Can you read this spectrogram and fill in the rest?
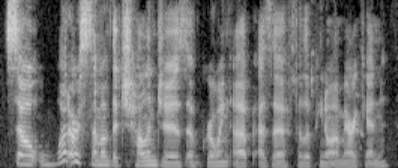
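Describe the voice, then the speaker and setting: A woman who grew up speaking Tagalog first hosts a panel discussion, chatty and quick to jump in with her own asides. Her voice sits a little low. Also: expressive, a bit bright. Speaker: podcast host.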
